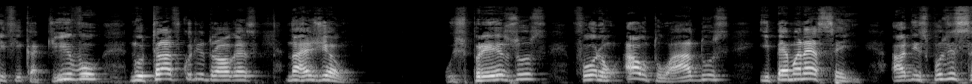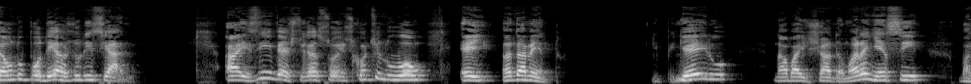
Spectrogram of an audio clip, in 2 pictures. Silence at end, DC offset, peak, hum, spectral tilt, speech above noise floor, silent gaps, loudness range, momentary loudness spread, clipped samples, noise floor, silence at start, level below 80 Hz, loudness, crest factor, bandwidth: 0 s; under 0.1%; 0 dBFS; none; -4 dB/octave; 67 dB; none; 2 LU; 13 LU; under 0.1%; -84 dBFS; 0 s; -52 dBFS; -16 LUFS; 16 dB; 16 kHz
